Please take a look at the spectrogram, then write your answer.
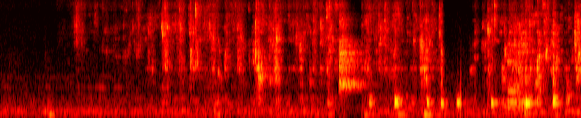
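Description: Water pours into a blender holding hemp seeds, making a splashing, trickling sound close by that builds and runs steadily for several seconds.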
